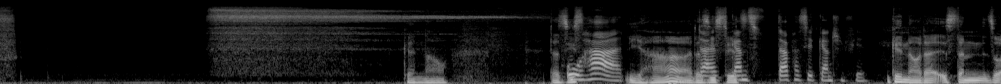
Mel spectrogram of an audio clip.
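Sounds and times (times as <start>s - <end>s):
person voicing a breathy hissing pff: 0.0s - 0.2s, 2.0s - 5.8s
speech: 4.1s - 4.8s, 5.5s - 10.0s.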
